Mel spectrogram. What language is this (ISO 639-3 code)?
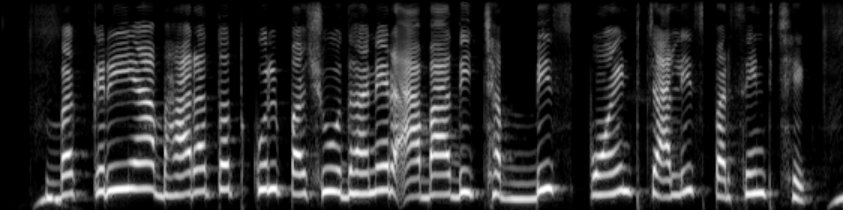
mag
